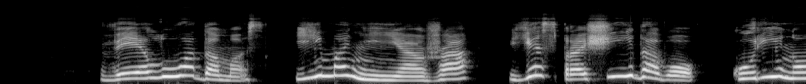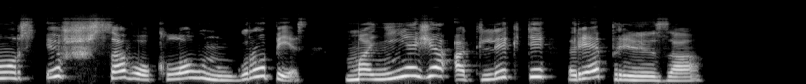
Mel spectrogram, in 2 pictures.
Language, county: Lithuanian, Alytus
